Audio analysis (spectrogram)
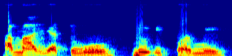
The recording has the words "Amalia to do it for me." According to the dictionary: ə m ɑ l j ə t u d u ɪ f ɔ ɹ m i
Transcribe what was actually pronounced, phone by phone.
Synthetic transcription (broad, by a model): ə m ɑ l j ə t u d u ɪ p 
